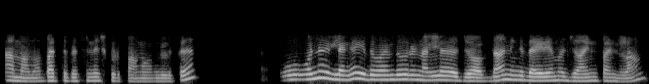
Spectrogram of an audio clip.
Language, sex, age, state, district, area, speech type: Tamil, female, 18-30, Tamil Nadu, Kanyakumari, urban, conversation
